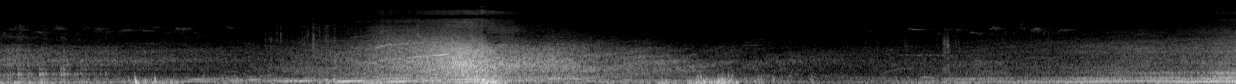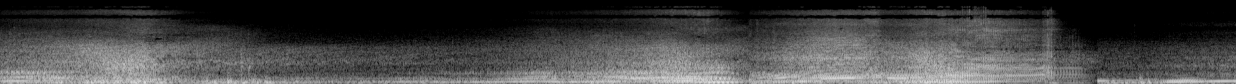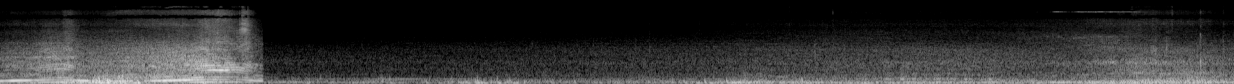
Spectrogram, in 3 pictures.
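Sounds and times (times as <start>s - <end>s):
car engine accelerating hard: 2.7s - 5.7s.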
